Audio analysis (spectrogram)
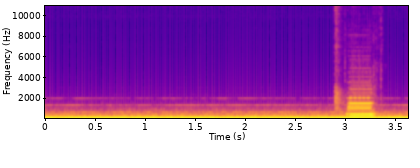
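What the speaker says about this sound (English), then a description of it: "Not sure that honking is going to keep those guys interested." A car horn gives a single short honk in Cataclysm: Dark Days Ahead, sounding near the end over a constant low engine rumble.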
